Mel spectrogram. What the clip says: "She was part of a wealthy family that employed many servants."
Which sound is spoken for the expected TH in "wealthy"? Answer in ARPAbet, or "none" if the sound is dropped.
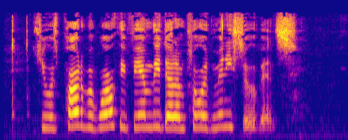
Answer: TH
